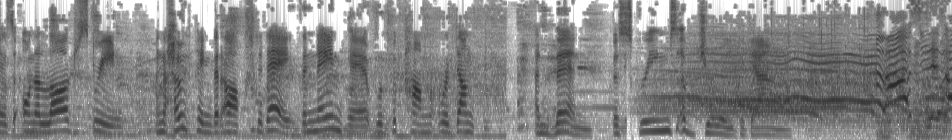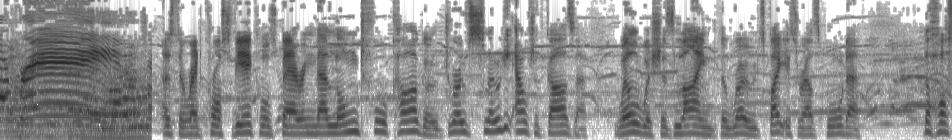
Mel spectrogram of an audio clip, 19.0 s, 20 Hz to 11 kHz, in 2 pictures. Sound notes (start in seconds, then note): 9.0 cheering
